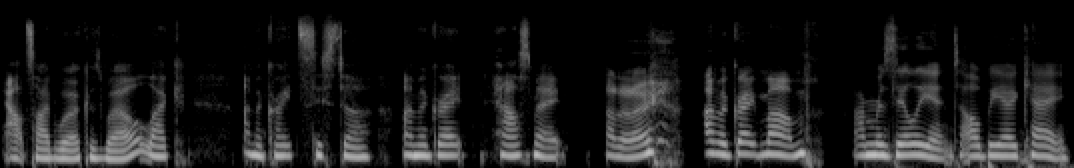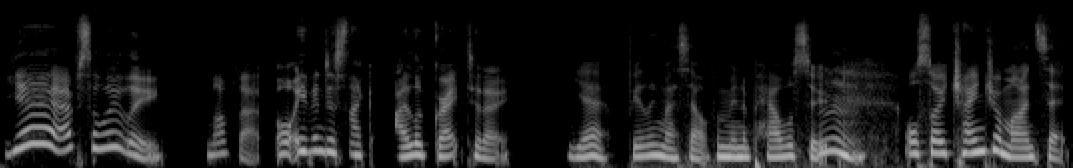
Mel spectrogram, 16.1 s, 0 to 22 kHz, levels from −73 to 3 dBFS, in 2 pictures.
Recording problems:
none

